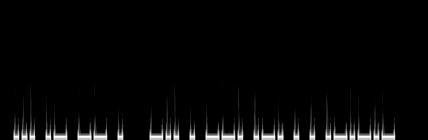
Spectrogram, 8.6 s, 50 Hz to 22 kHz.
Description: Morse code, heard as a keyed tone, about 15 wpm, 700 Hz. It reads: SAME DEGREE.
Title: Sentences from Top 1500 Words 15wpm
